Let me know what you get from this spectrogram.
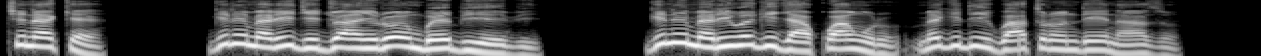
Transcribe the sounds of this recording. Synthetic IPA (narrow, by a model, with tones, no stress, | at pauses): t͡ʃi˦ne˦ke˨ | ɡɪ˦nɪ˦me˨ɾi˦d͡ʒi˨d͡ʒʊ˦a˦˨ɲɪ˦ɾo˦ŋ͡m̩˨ɡ͡be˦bi˨je˨bḭ˨ | ɡɪ˦nɪ˦me˨ɾi˦we˦ɡɪ˦d͡ʒa˨kʷʊ˦a˦ŋʷʊ˨ɾʊ̰˨me˦ɡɪ˦di˦i˨ɡʷa˦tʊ˦ɾʊ˨n̩˦dɪ˦na˨a˦zʊ̰˨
